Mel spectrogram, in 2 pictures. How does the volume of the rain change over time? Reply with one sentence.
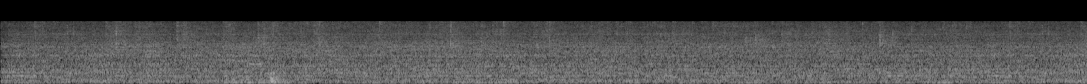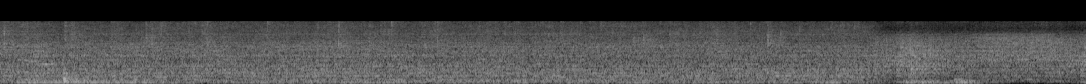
The volume of the rain stays about the same.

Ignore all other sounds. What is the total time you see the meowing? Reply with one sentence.
You can hear the meowing for 2 seconds altogether.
